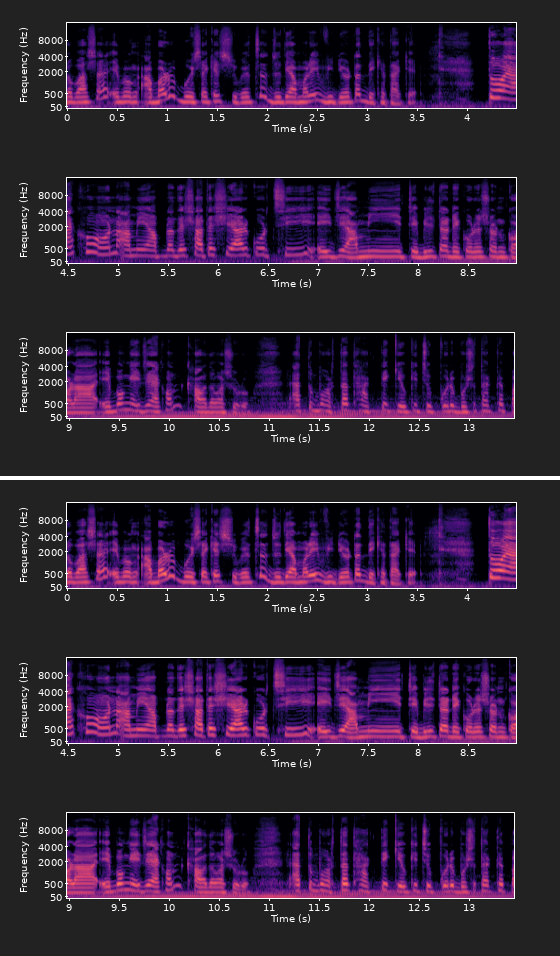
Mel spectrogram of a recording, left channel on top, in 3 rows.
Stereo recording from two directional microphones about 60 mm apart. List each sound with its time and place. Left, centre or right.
0.0 s speech: right
4.2 s speech: centre
5.1 s speech: centre
5.6 s speech: right
9.0 s speech: right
